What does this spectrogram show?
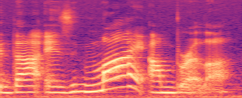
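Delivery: MY drawn out and punched; stress on MY. Shown as a demonstration. Claiming one umbrella among many, stress on MY. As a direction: lean slowly on "my". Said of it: "So we wanna say".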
